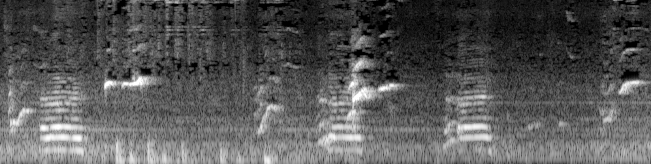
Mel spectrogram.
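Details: Playful miniature sausage dog letting out short, upward-sliding whimpers and squeaky yelps in uneven bursts about every second or two, separated by quieter gaps with light background rustle.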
